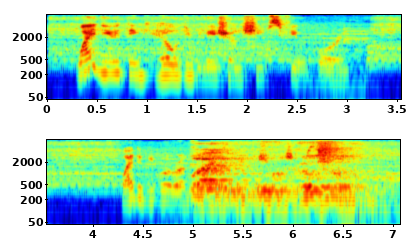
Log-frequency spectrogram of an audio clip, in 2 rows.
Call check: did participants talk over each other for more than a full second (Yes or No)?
Yes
